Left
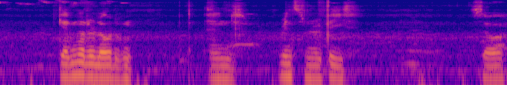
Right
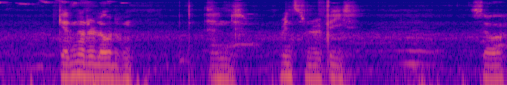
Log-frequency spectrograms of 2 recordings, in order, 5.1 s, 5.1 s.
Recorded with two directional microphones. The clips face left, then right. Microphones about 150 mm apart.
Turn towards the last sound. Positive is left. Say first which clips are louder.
# left 9 dB
turn(degrees=30)  # may be behind; listen again after turning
